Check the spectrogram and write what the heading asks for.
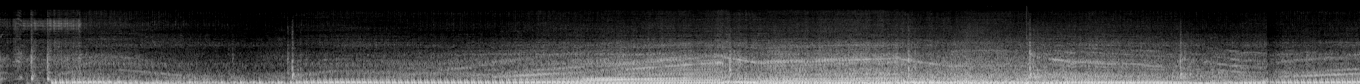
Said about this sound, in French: on part essayer la Moto Guzzi V9 Bobber.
